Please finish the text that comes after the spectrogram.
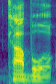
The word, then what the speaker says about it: Kabul: And it's spelled Kabl, no U. That's right. Kabul.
